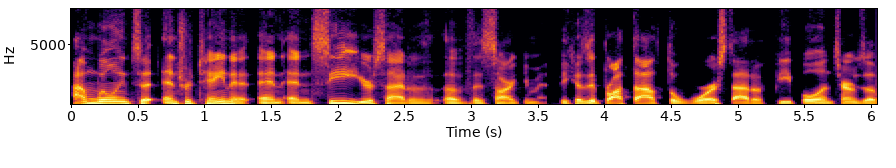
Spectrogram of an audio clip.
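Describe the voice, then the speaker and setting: A man with a Spanish accent talks fairly quickly with lively intonation, in a dry, close sound with no echo and a quiet background. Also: medium pitch for a man. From Mexico (Tijuana). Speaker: soccer journalist. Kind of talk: casual podcast interview.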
